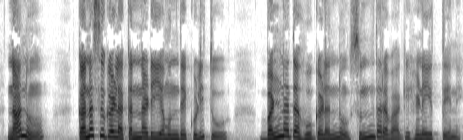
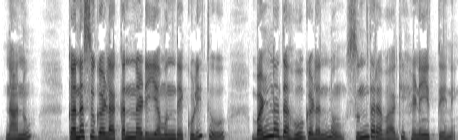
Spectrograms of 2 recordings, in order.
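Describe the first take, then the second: No difference in how they are said.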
